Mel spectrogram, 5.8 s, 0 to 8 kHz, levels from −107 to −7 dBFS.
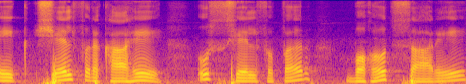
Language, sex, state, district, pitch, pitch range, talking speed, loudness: Hindi, male, Madhya Pradesh, Dhar, 115 Hz, 105-140 Hz, 95 wpm, -18 LUFS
